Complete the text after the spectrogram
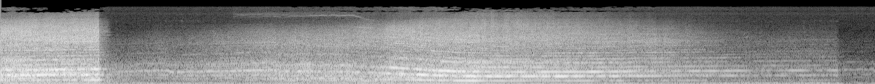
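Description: A racing car engine whines in the distance, then grows louder as the car passes and fades away.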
